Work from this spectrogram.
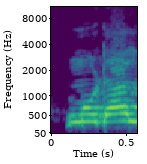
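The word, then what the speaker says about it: modal: कई लोग मॉडल बोलते हैं और कई लोग क्या है? मोडाल बोलते हैं। तो प्रॉपर प्रोनाउंसिएशन मॉडल ही है, ठीक है। और इट इज अप टू यू हाउ to pronounce it. Right pronunciation is मॉडल।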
